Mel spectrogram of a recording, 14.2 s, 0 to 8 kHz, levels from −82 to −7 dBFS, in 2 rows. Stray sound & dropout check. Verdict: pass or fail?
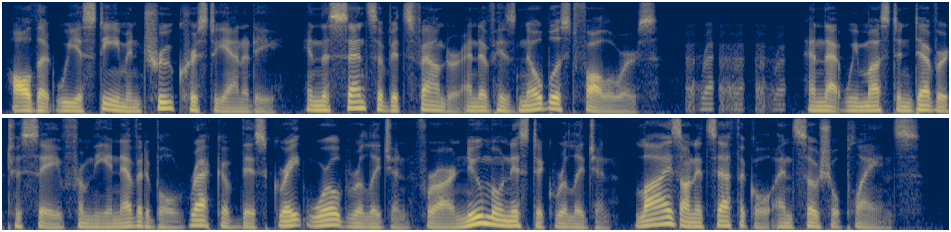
fail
